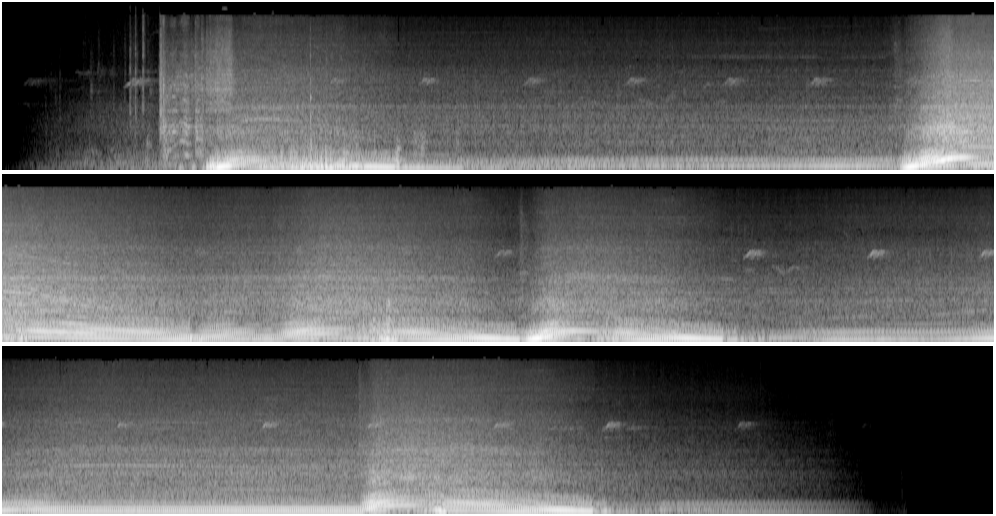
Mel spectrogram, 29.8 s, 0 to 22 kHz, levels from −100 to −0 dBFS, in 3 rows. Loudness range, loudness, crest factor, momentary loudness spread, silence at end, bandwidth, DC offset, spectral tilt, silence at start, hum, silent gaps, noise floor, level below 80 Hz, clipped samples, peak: 13 LU; -19 LUFS; 18 dB; 23 LU; 2.85 s; 11.5 kHz; under 0.1%; -7.5 dB/octave; 1.55 s; none; none; -82 dBFS; -22 dBFS; under 0.1%; 0 dBFS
